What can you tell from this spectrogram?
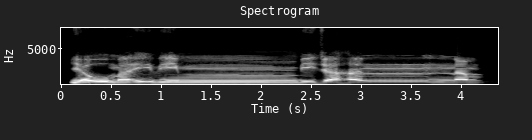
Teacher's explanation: اب یہاں دیکھیے یہ تنوین کے بعد با ہے، تو یہاں پر بھی ہم تنوین کو میم ساکن سے بدل دیں گے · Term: قلب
